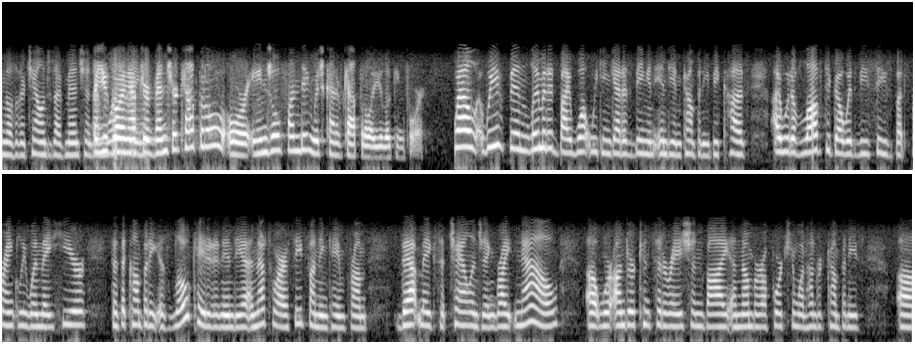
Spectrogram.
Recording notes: On our conference call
